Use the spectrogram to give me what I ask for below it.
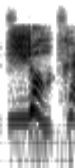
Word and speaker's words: Jacques: And now you can't say the name without using a French accent. Jacques. And apparently last week I pronounced it right.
